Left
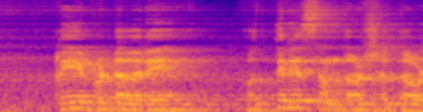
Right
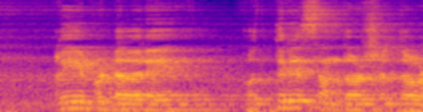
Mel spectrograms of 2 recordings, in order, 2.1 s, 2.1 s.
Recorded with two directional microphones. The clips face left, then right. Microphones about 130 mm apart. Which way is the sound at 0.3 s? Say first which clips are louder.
Even; 20° right (ahead or behind).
